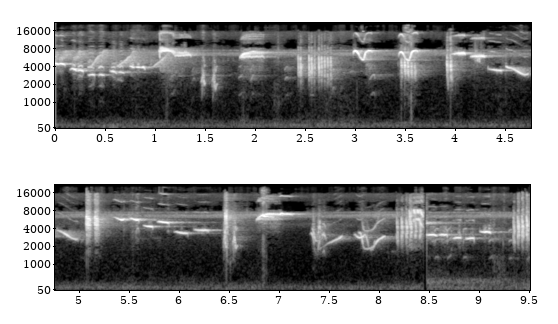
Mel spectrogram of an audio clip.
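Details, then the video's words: Trap-luring playback of the hồng hạnh bird: lively run of sharp chirps, rising and falling whistled slurs and short buzzes, packed closely for nine seconds, with a steady shrill tone and low rumble underneath. "tiếng chim hồng hạnh âm thanh để bẫy loa"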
